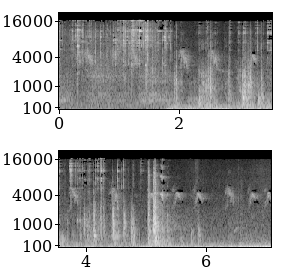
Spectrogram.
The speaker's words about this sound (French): Ton vieux trousseau de clé. Avant que tu changes la serrure. Il y en a peut-être une de la chapelle.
